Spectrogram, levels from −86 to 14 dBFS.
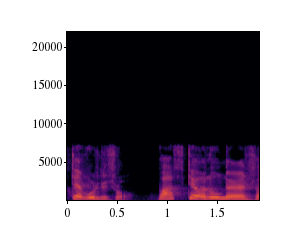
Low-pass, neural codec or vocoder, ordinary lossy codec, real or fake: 7.2 kHz; autoencoder, 22.05 kHz, a latent of 192 numbers a frame, VITS, trained on one speaker; none; fake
